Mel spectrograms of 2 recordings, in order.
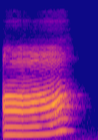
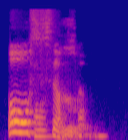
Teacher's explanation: They don't say ah so much like we do. There's almost always a lip rounding slightly. So because of that, it changes the space and so the jaw doesn't drop quite as much. · But with this accent, that ah sound it tends to have a rounding. They don't say ah so much like we do. There's almost always a lip rounding slightly.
